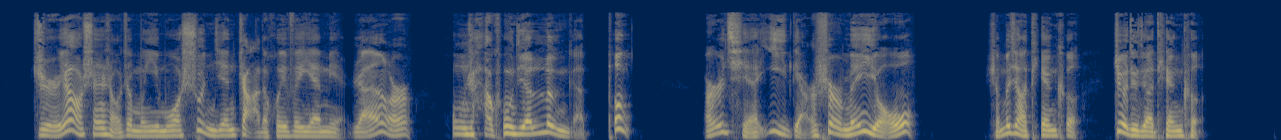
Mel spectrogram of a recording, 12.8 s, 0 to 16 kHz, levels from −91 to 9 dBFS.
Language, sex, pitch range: Chinese, male, 155-255 Hz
